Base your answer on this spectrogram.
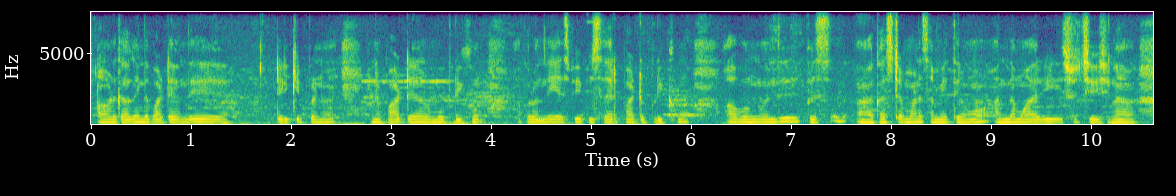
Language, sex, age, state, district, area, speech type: Tamil, female, 18-30, Tamil Nadu, Thanjavur, urban, spontaneous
